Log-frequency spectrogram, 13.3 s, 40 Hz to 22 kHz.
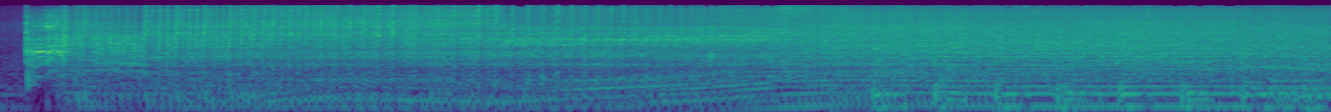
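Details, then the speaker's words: Kohler Magnum 20 engine, before carburetor adjustment, battery wearing down, started with carb spray help; catches with a burst then an uneven, lumpy beat struggling to settle; owner suspects a weak fuel pump; hard start. "sometimes you got to give it a little help just to get her to lick off that fuel pump's probably weak i'm probably going to have to replace it"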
